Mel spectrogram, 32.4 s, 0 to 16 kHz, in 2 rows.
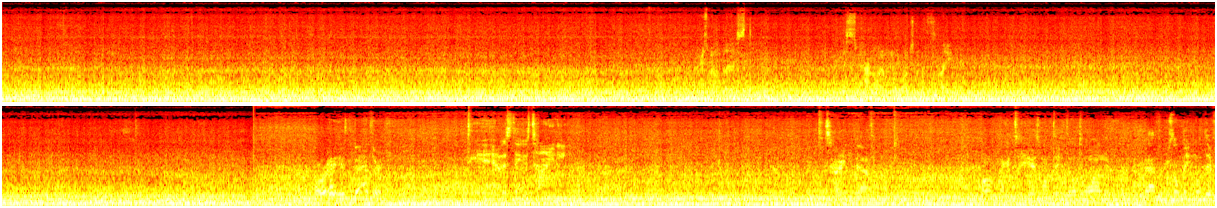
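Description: Steady low rumble of cabin noise inside an Airbus A330neo airliner. About two-thirds of the way in the sound changes, and faint voices come through over the rumble.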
